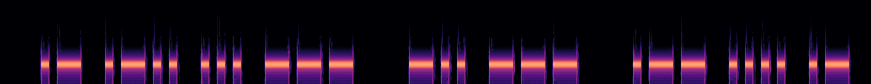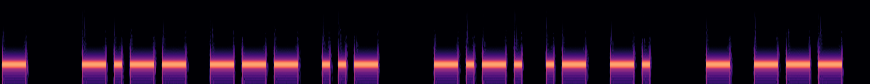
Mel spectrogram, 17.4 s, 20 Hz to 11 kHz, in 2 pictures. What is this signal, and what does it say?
Morse code, heard as a keyed tone, about 15 wpm, 700 Hz. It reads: ALSO DO WHAT YOU CAN TO
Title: Sentences from Top 1300 Words 15wpm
